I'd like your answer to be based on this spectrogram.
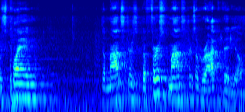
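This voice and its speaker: Noticeable background noise and audible room echo surround a man talking at a fairly slow pace with a fairly high pitch. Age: 60s. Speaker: guitar maker. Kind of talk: acceptance speech. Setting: stage with audience.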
